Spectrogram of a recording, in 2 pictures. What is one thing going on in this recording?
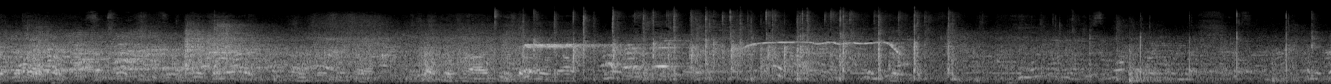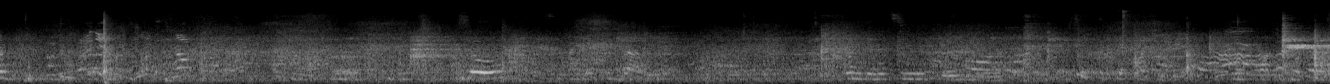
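Skates scrape and glide across ice in a large echoing rink.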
